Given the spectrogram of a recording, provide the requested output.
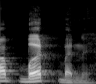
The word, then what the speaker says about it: เบิด: ครับ ต่อ ไป ครับ เบิร์ด คือ กัน แต่ ว่า ออก เสียง ว่า เบิด ลอง ว่า ดู ครับ เบิร์ด คำ ว่า เบิร์ด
